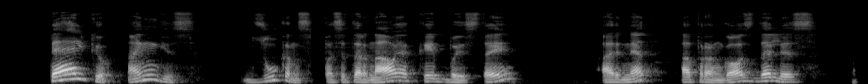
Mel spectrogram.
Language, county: Lithuanian, Kaunas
